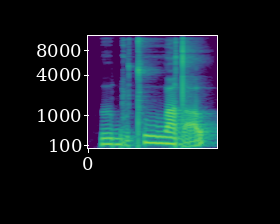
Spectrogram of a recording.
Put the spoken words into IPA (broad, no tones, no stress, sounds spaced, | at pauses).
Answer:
ɯ b ṵ tʰ uː dˤ o̰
